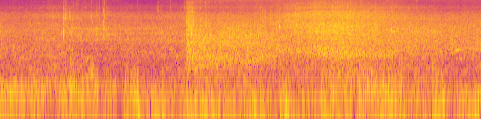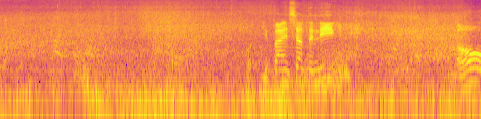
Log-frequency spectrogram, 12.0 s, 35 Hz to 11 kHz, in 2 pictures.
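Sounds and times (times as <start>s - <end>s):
wind buffeting microphone: 0.0s - 12.0s
sea water sloshing and splashing: 2.2s - 8.8s.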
